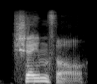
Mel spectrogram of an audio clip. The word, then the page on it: shameful: British English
